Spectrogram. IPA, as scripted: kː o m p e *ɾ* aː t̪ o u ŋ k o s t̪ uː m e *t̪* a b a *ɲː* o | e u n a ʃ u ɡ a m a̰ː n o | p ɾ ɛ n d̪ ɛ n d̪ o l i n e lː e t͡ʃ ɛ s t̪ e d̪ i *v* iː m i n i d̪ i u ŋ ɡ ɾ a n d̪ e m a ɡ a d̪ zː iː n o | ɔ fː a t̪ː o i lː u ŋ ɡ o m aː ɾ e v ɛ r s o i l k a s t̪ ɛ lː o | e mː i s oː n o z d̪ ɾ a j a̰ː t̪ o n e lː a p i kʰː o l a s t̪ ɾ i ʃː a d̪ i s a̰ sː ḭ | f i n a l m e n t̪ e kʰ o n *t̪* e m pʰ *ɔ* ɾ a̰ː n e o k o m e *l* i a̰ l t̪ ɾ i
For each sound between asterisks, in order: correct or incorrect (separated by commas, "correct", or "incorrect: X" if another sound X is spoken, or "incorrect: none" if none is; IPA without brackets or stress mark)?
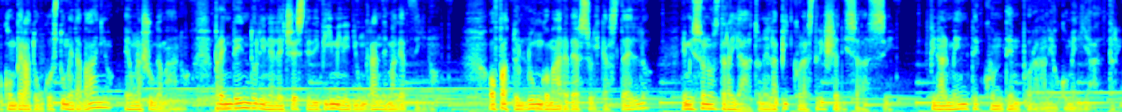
correct, incorrect: d̪, correct, correct, correct, incorrect: o, incorrect: ʎ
